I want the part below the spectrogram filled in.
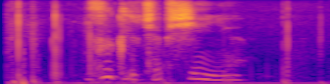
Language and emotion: Russian, angry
